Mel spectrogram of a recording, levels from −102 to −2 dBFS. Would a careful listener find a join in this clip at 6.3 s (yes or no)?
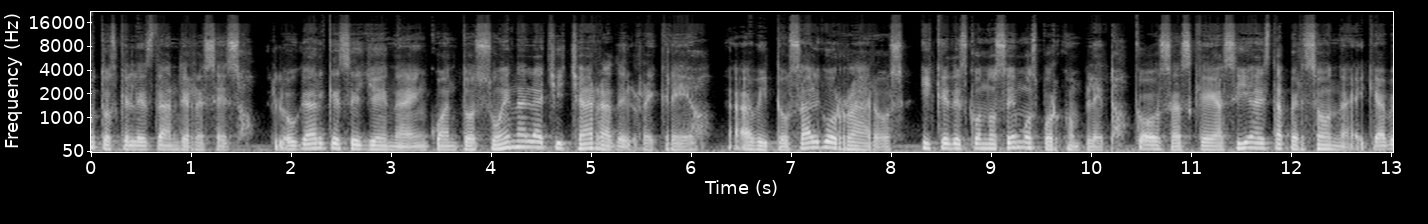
yes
